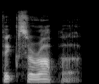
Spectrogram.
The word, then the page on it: fixer-upper: British English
